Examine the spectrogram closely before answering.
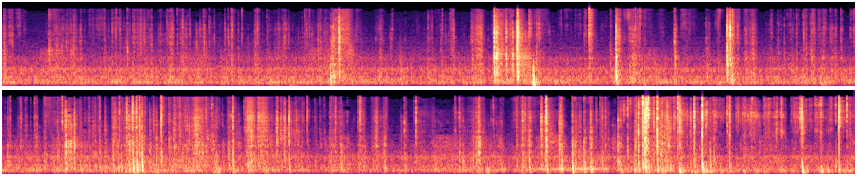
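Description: Small sharp clicks, taps and light scrapes of the plastic chassis and shell of a model locomotive being handled on a workbench, scattered through, with a denser run of clicks near the end, over a faint steady hum.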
